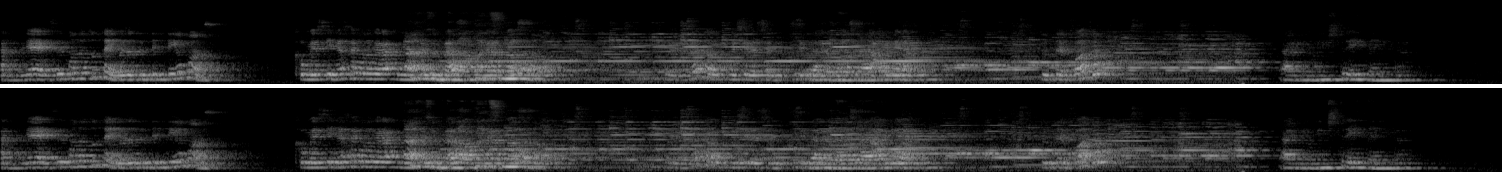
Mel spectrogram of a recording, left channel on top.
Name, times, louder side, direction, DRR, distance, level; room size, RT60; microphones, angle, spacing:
voice 1, 0.0-2.1 2.9-5.5 6.6-9.3 10.4-11.0, left 2 dB, 25° left, -6 dB, 0.6 m, -33 dB
voice 2, 4.0-5.3 7.9-9.2 12.8-14.0, equal, 25° right, -4 dB, 0.4 m, -32 dB
sound 1, 4.4-12.4, left 1 dB, 5° right, 1.0 m, -37 dB
2.3 x 2.1 x 2.6 m, 1.1 s
head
